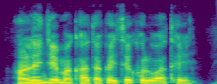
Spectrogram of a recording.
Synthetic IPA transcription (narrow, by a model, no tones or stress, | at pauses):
ãːnlãɪnd͡ʒeːmãːkʰaːt̪ʰaːkəiːseːkʰʊlʋaːt̪ʰeː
